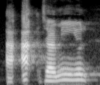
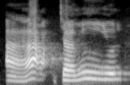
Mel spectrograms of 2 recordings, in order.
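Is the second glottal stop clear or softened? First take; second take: clear; softened. First: Both glottal stops are sounded sharply and fully. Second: The second glottal stop is softened and slightly drawn out. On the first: The speaker calls it wrong. "kayak orang B A B ya" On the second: The speaker calls it right. "Kita ringankan. Agak diolor sedikit"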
